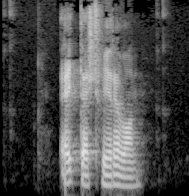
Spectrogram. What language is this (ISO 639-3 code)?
hun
